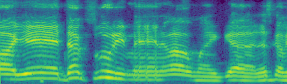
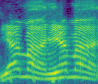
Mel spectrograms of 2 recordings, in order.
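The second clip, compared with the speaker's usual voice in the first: put-on Jamaican accent, pitched up; 6 semitones higher than usual. Answering a request for an English accent: put-on Jamaican accent. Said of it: "that's Jamaican".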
